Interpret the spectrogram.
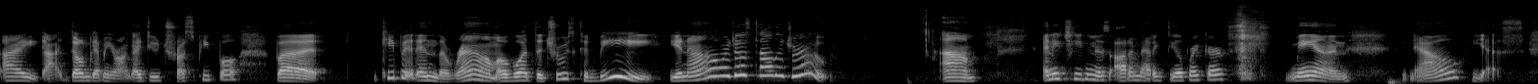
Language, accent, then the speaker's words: English; St. Louis, Missouri, United States; my hometown, Saint Louis, Missouri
